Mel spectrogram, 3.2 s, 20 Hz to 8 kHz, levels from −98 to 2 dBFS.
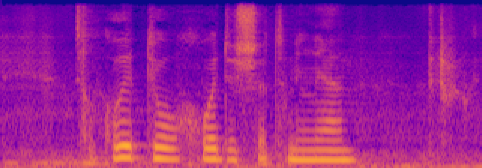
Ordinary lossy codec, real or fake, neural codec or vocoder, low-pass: none; fake; codec, 16 kHz, 1 kbps, FunCodec, trained on LibriTTS, 50 frames a second; 7.2 kHz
